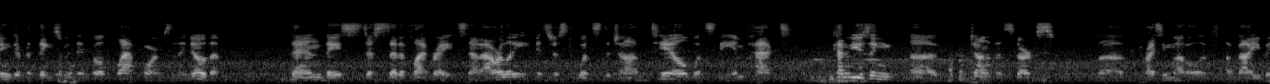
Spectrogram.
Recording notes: I thought it might be fun to record an episode in my Tesla while I was running some errands. I don’t know if the audio quality is going to be enough.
